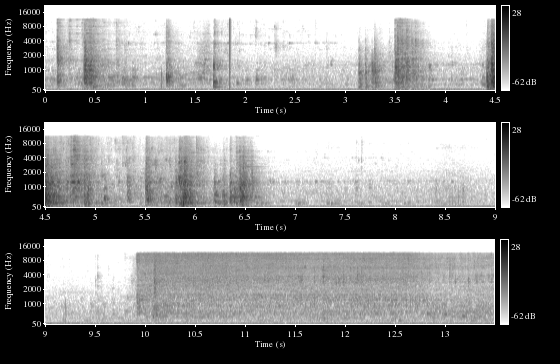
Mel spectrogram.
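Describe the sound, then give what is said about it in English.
Clinks and knocks of dishes being washed in a sink come in bursts, then a faucet turns on and runs in a steady, broad hiss of water for the last few seconds. “You know, I'm going to have to teach you how to do dishes because I really don't like them.”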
